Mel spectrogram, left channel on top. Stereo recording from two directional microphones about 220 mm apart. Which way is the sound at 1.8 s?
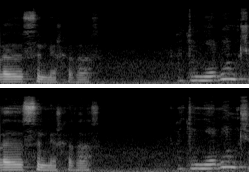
10° left (ahead or behind).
